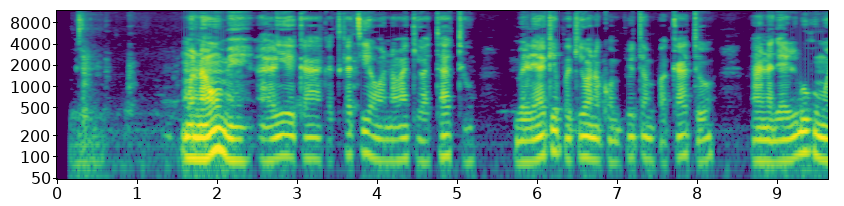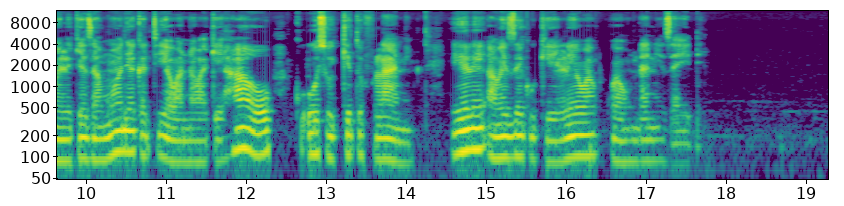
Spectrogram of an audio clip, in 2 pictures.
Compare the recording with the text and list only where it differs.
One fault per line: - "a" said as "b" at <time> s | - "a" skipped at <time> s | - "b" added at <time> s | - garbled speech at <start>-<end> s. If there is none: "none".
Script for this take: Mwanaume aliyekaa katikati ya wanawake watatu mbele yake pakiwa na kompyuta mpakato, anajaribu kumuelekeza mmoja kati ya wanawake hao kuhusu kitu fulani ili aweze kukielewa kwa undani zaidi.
none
